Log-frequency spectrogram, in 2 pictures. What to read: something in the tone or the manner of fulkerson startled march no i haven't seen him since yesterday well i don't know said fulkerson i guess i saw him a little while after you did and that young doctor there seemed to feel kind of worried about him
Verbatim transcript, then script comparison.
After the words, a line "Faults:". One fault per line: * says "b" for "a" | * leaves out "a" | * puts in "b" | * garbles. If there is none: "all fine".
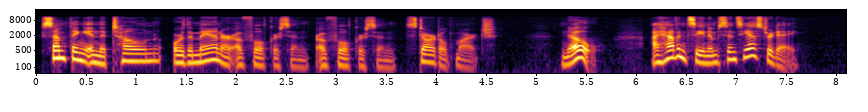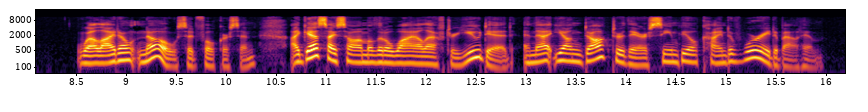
something in the tone or the manner of fulkerson of fulkerson startled march no i haven't seen him since yesterday well i don't know said fulkerson i guess i saw him a little while after you did and that young doctor there seemed feel kind of worried about him
Faults:
* puts in "of fulkerson"
* leaves out "to"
